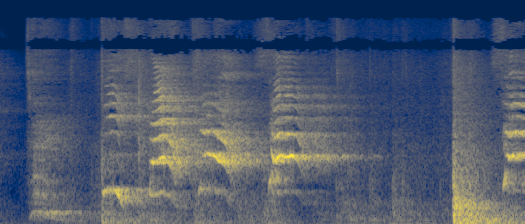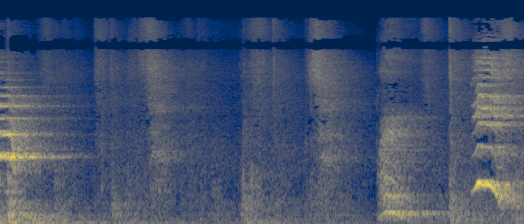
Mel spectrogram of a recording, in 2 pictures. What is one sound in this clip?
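Young girls shout short, sharp cries, close by.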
